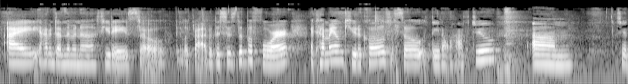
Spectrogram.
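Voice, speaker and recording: A woman's voice: medium pitch, vocal fry, a bit bright, a little hiss or hum. A young woman in her twenties chatting casually to her viewers at home, upbeat and filler-heavy, filmed on a phone in her kitchen. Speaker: vlogger. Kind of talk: casual vlog chat.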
